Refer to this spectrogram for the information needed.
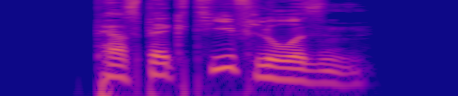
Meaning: inflection of perspektivlos: 1. strong genitive masculine/neuter singular 2. weak/mixed genitive/dative all-gender singular 3. strong/weak/mixed accusative masculine singular 4. strong dative plural
- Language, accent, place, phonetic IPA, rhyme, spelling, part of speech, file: German, Germany, Berlin, [pɛʁspɛkˈtiːfˌloːzn̩], -iːfloːzn̩, perspektivlosen, adjective, De-perspektivlosen.ogg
